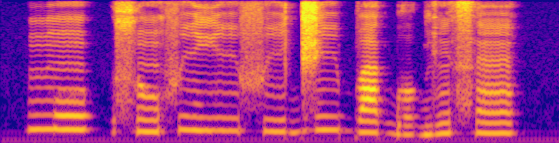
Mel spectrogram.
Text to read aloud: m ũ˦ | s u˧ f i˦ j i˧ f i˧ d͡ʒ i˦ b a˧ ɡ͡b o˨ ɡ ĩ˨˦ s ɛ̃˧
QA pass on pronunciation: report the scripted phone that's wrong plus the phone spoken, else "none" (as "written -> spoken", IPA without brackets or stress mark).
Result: u˧ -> ũ˧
